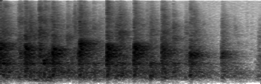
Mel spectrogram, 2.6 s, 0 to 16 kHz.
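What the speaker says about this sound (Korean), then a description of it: "나는 박수로 나는 격려하고 싶어요" Audience applause at a 50th anniversary ceremony of a professors' peace association, heard as a steady run of close, crisp hand claps with regular swells, and no voices over it.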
